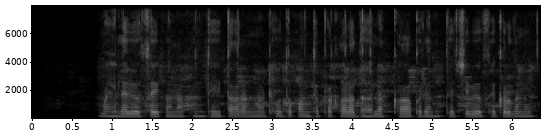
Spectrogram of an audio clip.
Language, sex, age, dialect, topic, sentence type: Marathi, male, 18-24, Standard Marathi, banking, question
